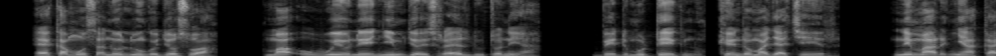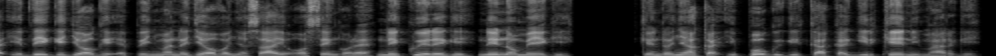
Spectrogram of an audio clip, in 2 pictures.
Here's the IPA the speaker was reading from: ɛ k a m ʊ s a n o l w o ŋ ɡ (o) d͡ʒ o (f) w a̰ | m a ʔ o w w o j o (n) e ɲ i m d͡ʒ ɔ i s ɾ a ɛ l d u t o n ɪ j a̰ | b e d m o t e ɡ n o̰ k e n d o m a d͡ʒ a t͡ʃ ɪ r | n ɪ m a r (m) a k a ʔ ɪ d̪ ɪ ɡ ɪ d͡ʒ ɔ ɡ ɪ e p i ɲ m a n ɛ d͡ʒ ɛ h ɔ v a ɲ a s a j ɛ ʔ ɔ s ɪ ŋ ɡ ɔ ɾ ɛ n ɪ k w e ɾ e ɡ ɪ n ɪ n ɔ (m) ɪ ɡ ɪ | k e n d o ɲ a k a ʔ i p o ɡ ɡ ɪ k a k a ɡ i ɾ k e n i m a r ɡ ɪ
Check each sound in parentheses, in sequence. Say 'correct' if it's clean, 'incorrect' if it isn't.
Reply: correct, incorrect, correct, incorrect, correct

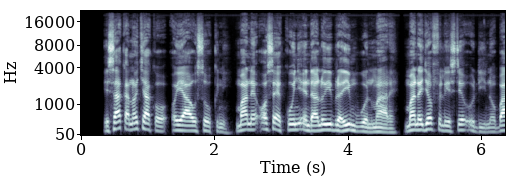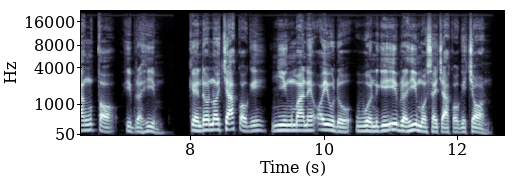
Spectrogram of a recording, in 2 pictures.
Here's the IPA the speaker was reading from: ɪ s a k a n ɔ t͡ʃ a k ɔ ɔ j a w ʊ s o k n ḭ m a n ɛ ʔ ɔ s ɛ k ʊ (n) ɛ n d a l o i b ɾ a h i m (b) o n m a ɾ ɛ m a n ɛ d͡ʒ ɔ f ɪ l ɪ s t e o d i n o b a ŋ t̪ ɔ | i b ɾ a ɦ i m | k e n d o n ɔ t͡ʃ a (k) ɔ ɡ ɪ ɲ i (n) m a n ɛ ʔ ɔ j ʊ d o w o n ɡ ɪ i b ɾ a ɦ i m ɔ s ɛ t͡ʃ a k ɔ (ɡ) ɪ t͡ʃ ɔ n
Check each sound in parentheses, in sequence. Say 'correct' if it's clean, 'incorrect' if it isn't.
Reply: incorrect, incorrect, correct, incorrect, correct

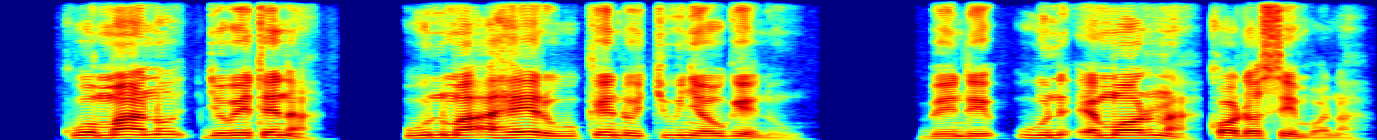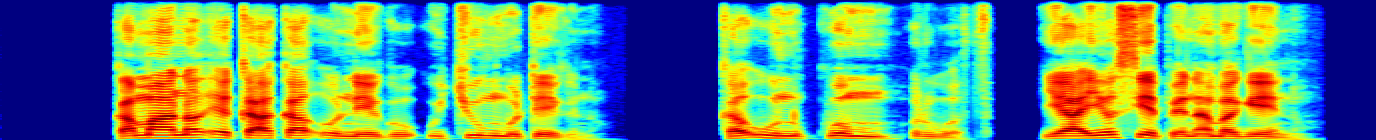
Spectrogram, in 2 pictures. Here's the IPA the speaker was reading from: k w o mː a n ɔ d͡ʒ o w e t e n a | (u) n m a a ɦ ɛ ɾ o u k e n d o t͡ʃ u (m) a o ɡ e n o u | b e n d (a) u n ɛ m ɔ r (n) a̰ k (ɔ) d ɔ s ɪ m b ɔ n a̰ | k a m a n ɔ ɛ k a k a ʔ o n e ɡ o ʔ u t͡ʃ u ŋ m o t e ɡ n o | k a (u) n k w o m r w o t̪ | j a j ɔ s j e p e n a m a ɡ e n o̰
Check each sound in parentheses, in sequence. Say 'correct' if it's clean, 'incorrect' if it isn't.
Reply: correct, incorrect, incorrect, correct, correct, correct

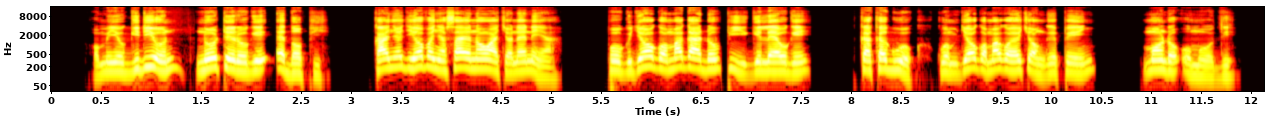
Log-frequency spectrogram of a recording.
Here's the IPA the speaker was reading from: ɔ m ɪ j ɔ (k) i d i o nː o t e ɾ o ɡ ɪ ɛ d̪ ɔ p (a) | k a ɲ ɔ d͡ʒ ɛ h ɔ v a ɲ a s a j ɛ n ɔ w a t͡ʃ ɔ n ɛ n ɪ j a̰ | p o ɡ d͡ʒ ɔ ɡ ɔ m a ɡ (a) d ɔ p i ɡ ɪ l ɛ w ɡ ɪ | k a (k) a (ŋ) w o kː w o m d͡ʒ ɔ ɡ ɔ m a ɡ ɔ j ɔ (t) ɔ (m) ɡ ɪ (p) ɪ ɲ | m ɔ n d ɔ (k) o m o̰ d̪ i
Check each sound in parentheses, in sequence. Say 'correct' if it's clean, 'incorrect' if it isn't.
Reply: incorrect, incorrect, correct, correct, incorrect, incorrect, incorrect, correct, incorrect

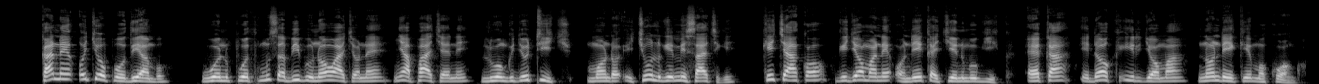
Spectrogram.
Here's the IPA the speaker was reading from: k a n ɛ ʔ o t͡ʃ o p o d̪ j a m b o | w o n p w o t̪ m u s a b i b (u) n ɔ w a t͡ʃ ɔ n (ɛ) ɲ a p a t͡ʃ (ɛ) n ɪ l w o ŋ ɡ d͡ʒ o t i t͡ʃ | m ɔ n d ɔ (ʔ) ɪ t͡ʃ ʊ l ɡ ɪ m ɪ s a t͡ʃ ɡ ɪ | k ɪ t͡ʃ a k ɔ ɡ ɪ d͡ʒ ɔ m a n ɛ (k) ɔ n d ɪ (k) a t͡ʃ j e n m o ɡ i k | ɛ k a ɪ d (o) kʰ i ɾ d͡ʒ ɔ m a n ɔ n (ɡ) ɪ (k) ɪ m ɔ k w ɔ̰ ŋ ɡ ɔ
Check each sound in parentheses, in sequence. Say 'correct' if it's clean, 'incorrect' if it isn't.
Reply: correct, correct, correct, correct, incorrect, correct, incorrect, incorrect, correct

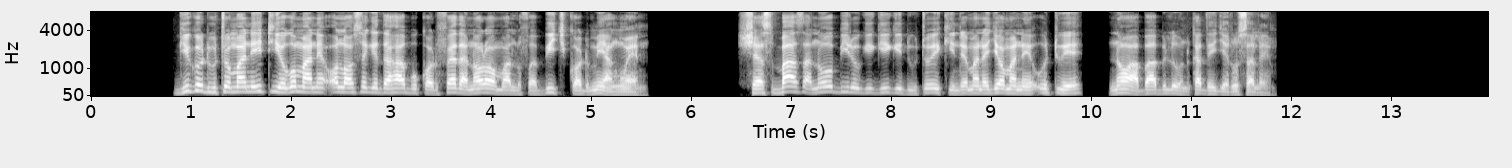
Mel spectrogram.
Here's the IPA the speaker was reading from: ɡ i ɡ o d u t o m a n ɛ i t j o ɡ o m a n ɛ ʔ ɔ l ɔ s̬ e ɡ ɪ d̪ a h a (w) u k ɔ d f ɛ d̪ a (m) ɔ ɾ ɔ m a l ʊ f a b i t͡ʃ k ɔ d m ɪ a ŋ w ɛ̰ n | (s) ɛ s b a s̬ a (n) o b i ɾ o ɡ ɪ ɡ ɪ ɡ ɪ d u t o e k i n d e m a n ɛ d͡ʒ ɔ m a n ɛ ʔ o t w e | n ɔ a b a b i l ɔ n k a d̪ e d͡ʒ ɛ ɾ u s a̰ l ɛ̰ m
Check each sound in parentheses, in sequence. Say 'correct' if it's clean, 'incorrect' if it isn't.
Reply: incorrect, incorrect, incorrect, correct

